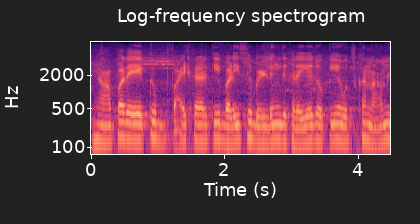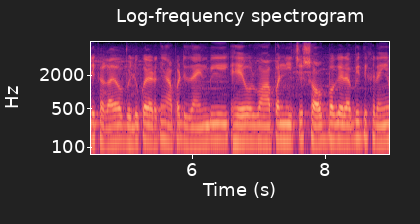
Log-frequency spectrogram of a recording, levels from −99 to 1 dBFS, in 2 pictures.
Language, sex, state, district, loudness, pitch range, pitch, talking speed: Hindi, male, Maharashtra, Pune, -23 LUFS, 125-135 Hz, 125 Hz, 250 wpm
